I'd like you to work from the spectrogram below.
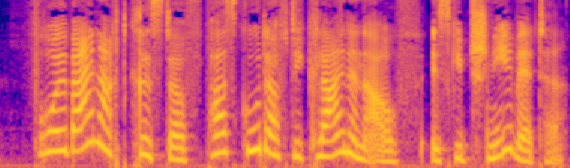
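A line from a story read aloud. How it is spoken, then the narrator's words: Calling out. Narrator (German): der Turnlehrer rief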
